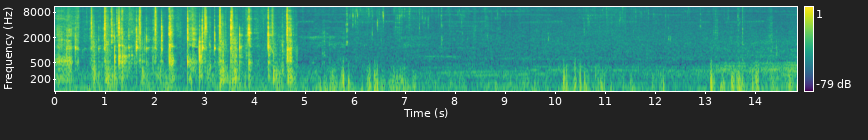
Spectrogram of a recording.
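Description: Pestle pounding in a stone mortar: a quick, loud run of knocks that stops about five seconds in, followed by quieter handling sounds.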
